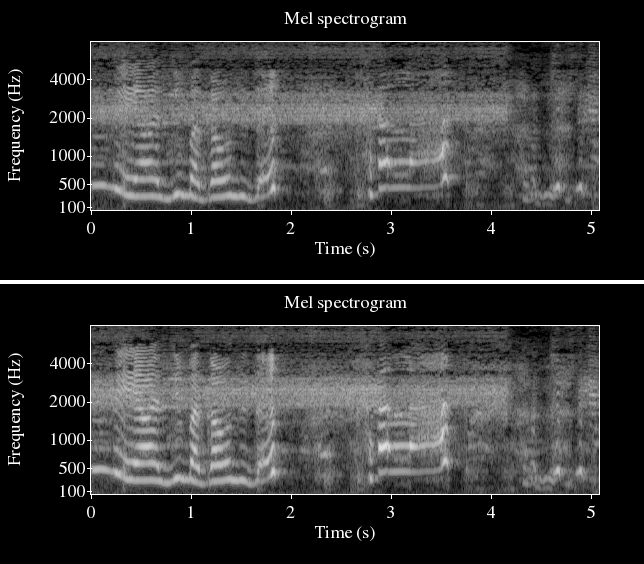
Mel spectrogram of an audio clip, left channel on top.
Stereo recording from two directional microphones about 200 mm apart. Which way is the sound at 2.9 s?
10° right (ahead or behind).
